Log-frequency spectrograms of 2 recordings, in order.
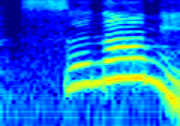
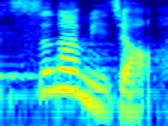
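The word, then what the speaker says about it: ツナミ: 그게 쓰나미죠. 근데 사실은 쓰나미가 일본어에서는 쓰나미가 아니고 쓰나미가 일본어에서 온 건데 쓰나미가 아니고 쓰나미예요. 쓰나미. 트 발음 납니다.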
